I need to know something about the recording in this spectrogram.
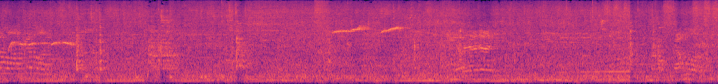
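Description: Milking machines hum steadily in an echoing hall.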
